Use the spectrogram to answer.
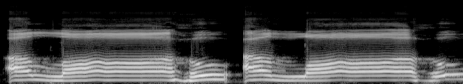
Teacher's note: اللہ تبارک و تعالیٰ کے لام سے پہلے جو ہے زبر ہے، اسی لیے یہاں پر اللہ کے لام کو پر پڑھیں گے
